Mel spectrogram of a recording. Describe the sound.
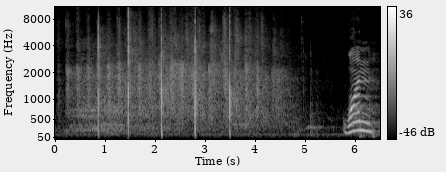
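An audience applauds in a steady, dense wash of clapping, punctuated by a few sharp, louder claps at roughly even intervals, then the applause fades and a voice starts talking.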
